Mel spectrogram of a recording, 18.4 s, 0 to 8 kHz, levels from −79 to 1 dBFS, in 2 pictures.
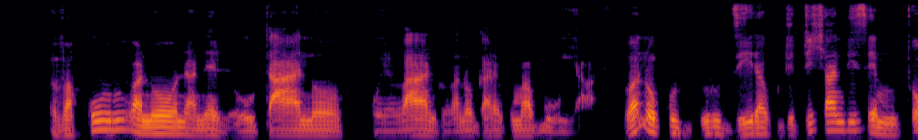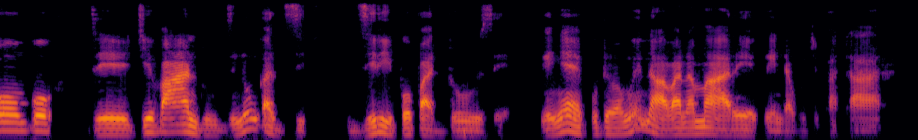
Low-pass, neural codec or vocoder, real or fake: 7.2 kHz; none; real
